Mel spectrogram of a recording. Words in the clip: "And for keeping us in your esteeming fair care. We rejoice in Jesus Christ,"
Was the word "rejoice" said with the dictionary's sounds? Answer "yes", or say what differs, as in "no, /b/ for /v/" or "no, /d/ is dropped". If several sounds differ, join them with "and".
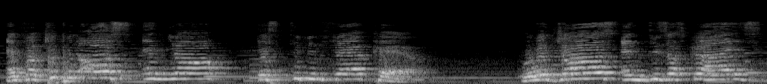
no, /w/ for /ɹ/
